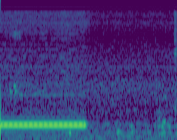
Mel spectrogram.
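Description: A steady single-pitched telephone tone sounds for under two seconds, then cuts off, leaving faint room noise.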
